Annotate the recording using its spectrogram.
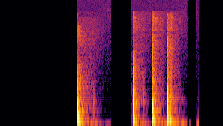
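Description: A block breaks with short crunching knocks.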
